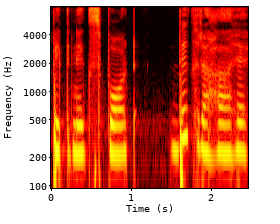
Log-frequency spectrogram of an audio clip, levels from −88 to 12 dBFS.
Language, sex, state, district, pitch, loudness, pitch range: Hindi, female, Madhya Pradesh, Bhopal, 225 Hz, -19 LUFS, 220-235 Hz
